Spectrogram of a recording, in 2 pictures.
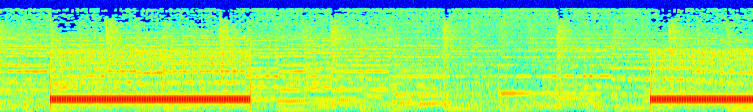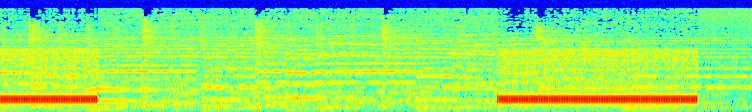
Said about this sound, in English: So I'm going to give dear old Zach a call right now. I understand he's in rural Ohio.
